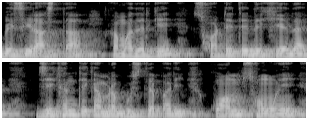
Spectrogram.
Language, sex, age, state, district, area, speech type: Bengali, male, 18-30, West Bengal, Purba Medinipur, rural, spontaneous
